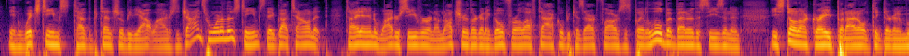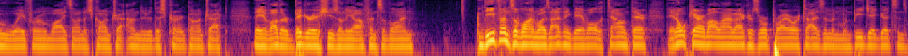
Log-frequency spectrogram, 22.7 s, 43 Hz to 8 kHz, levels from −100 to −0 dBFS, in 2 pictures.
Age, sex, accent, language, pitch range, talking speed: 20-39, male, American, English, 110-130 Hz, 270 wpm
